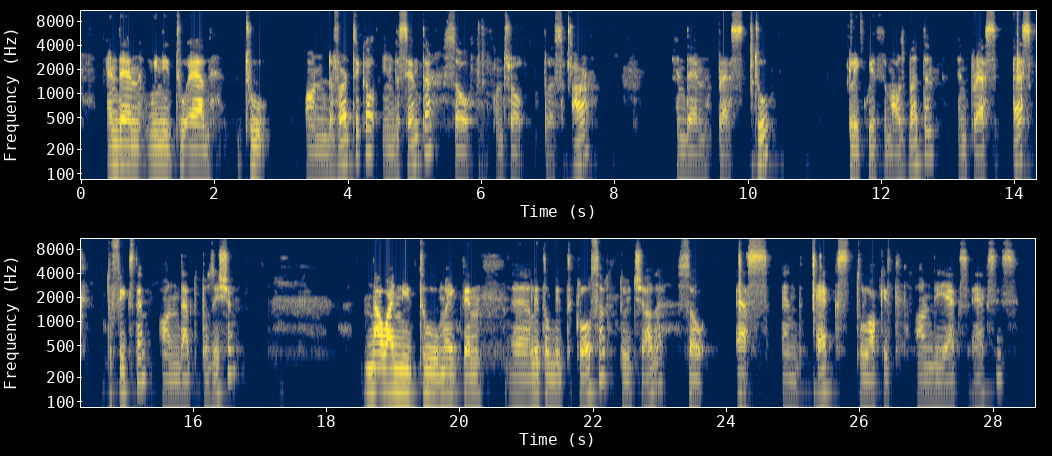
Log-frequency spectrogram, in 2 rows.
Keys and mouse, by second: 6.8 ctrl+r, 23.7 s.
